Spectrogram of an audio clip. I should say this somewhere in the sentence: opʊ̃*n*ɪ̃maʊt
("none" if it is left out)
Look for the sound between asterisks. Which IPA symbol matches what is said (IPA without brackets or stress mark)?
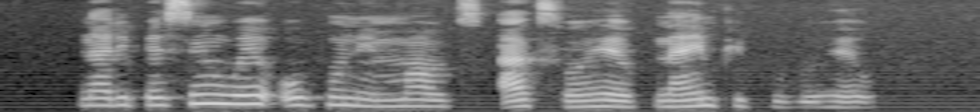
n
